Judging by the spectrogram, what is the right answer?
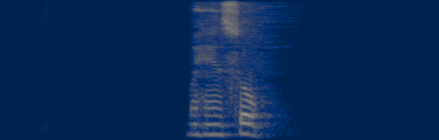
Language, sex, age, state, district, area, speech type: Dogri, female, 60+, Jammu and Kashmir, Reasi, rural, read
